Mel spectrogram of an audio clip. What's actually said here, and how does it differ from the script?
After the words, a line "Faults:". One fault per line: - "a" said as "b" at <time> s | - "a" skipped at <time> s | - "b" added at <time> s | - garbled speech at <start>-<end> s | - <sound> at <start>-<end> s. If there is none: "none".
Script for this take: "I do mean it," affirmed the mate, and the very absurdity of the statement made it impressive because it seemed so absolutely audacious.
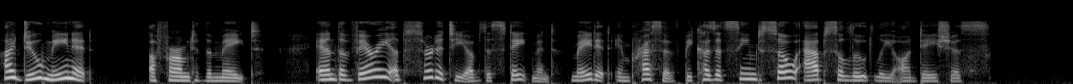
"I do mean it," affirmed the mate, and the very absurdity of the statement made it impressive because it seemed so absolutely audacious.
Faults:
none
